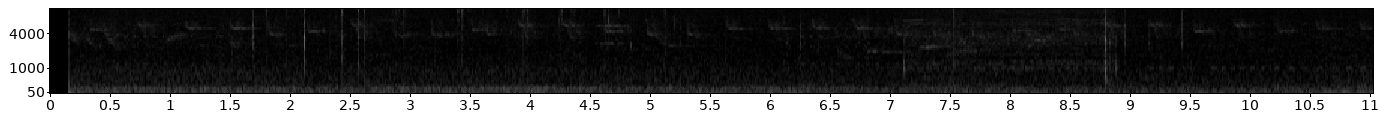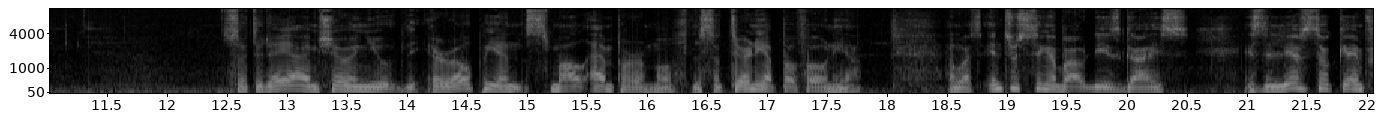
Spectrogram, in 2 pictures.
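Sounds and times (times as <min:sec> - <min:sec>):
low background rumble: 0:00.2 - 0:21.1
small birds chirping: 0:00.2 - 0:22.0
sharp clicks: 0:01.4 - 0:05.4, 0:08.7 - 0:09.5.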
